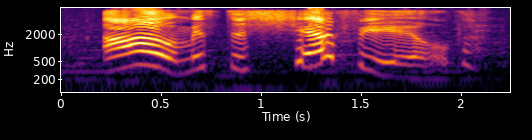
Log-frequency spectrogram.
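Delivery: shrill, very high, very loud belted-out cry. Doing an impression after saying she will do it as Fran Drescher. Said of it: "let me do it as Fran Drescher".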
